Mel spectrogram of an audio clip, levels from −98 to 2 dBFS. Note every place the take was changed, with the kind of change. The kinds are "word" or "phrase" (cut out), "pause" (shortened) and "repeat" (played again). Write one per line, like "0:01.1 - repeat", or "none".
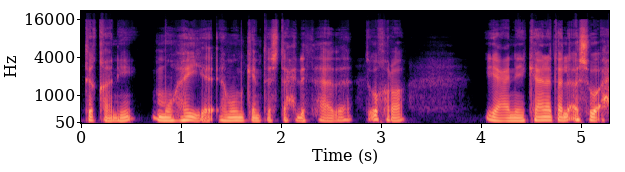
0:01.4 - word
0:02.8 - phrase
